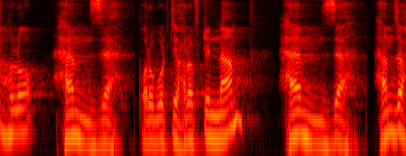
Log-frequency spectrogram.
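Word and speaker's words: همزة: পরবর্তী হরফটির নাম হামজা। হামজা হরফটি উচ্চারণের ক্ষেত্রে বারিক করে উচ্চারণ করতে হবে এবং এখানে টেনে পড়া যাবে না।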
